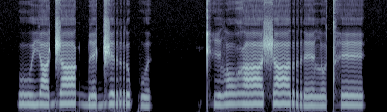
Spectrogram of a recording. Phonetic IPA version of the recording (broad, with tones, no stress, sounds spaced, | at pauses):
uː˨ j a˨˦ d͡ʒ aː˦ ɡ͡b e˨ d͡ʒ ɪ˦ r ʊ˦ kʷ ɪ˨ | kʰ i˨ l ɔ˦ ɣ aː˦ ʃ aː˦ r e˨ l ʊ˨ tʰ eː˦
